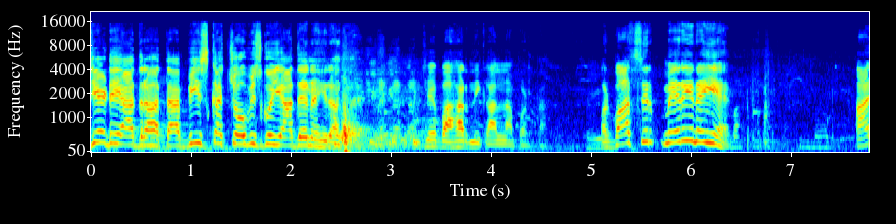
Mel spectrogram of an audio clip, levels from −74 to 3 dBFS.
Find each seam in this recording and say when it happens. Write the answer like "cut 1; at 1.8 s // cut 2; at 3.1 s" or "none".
cut 1; at 3.0 s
